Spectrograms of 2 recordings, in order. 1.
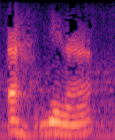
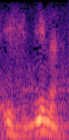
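تبدأ الكلمة بالحركة a. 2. تبدأ الكلمة بالحركة i. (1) "أهدنا من الهدية" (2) "وهي إهدنا من الهداية"

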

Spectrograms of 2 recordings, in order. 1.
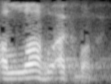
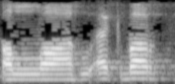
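الحركة في "Allah" قصيرة. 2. الحركة في "Allah" ممدودة. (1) "يجي الله أكبر" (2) "هي بتتمد كده برضه"

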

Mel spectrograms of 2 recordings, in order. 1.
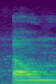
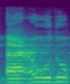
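الهمزة الأولى في «أعوذ» مفخمة وثقيلة. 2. الهمزة الأولى في «أعوذ» مرققة وخفيفة. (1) "قال أعوذ بالله هكذا، إذن فخم الهمزة المرققة" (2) "بدل أن يقول أعوذ"

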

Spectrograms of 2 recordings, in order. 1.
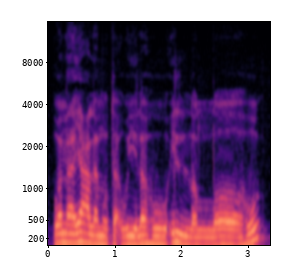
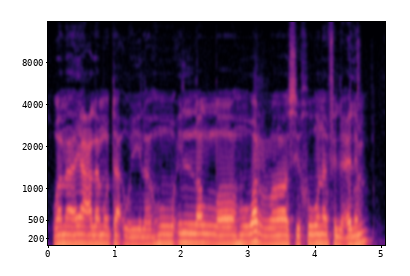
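يتوقف المتكلم بعد 'الله'. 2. يواصل المتكلم بعد 'الله' دون توقف. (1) "مع قراءة الوقف نقف عند لفظ الجلالة الله" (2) "إذا قرأناها مع الوصل"

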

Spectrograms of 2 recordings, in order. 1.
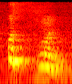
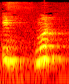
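Vokal pertama adalah bunyi 'u'. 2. Vokal pertama adalah bunyi 'i'. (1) "boleh untuk dhamma" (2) "boleh untuk kasra"

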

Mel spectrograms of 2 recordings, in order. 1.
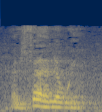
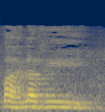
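تبدأ الكلمة بصوت f. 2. تبدأ الكلمة بصوت p. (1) "العرب لما كانوا يقابلوا كلمة فيها بي تقيلة يقلبوها إلى إيه؟ حرف الفاء" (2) "بالبي تقيلة بهلافي"

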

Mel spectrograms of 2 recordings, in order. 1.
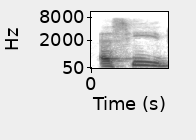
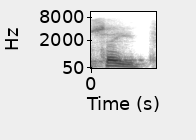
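يبدأ بـ 'a' وفيه 'i' طويلة. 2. يبدأ بـ 'u' وفيه 'ay'. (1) "بفتح الألف وكسر السين" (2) "بضم الهمزة وفتح السين"

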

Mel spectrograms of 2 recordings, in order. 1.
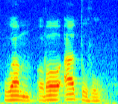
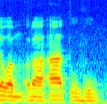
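Suku kata r itu berat dengan vokal yang dibulatkan. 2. Suku kata r itu tipis dengan a terbuka. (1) "mesti ditebalkan" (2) "jangan dibaca wam ra atuhu"

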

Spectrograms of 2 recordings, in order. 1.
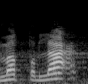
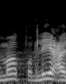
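الحركة بعد اللام هي 'a'. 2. الحركة بعد اللام هي 'i'. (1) "بفتح اللام" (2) "وكسرها"

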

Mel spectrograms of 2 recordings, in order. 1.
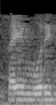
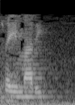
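Vokal setelah m adalah u. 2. Vokal setelah m adalah a. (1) "boleh mendhamma mim" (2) "dan fathanya"

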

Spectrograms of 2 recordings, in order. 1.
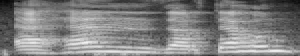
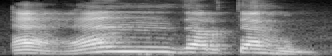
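الهمزة الثانية تُنطق h. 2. الهمزة الثانية مسهّلة بين الهمزة وh. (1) "ولا أقول أهنذرتهم" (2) "وإنما أأنذرتهم"

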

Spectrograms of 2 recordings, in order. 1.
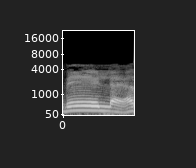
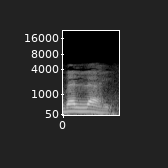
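الكسرة بعد الباء مُشبعة وممدودة. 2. الكسرة بعد الباء مُمالة نحو الفتح. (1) "هذا خطأ أيضا، لأن هنا تولد منها ألفا" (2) "إذا جعلها بين قال بالله أعوذ بالله هذا لا يجوز"

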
